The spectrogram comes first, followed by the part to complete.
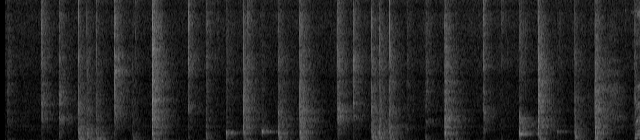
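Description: Cup-song rhythm played by hand: claps alternating with a cup being tapped, slapped and knocked down on a tabletop, in a repeating pattern with a strong hit about once a second and lighter strokes between.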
